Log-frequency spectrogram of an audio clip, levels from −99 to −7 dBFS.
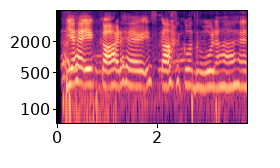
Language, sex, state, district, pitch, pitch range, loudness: Hindi, female, Bihar, Katihar, 280 Hz, 270-300 Hz, -14 LUFS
